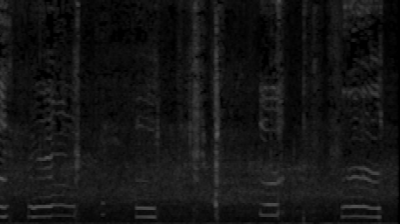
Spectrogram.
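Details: Fox named Finnegan vocalizing as he is scratched: five drawn-out, level whines that slide downward at the close, spaced roughly a second apart, with a low background hum throughout.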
